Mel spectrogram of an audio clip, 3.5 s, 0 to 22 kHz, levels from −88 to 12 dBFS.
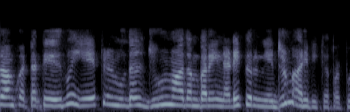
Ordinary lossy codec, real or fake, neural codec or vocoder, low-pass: none; fake; codec, 16 kHz, 1 kbps, X-Codec, HuBERT features, trained on general audio; none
